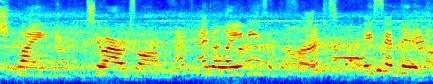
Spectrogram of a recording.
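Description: A girl talking in a high child's voice, with crowd chatter and steady background noise behind.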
